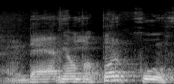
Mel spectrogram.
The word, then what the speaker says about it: Porcu: Derby vediamo un po' porcu porcu Infatti Porcu di nuovo con l'accento sulla in realtà è Porcu ripetiamolo potrebbe essere l'uomo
